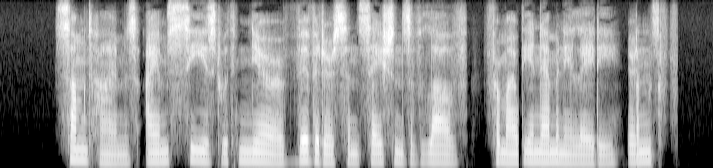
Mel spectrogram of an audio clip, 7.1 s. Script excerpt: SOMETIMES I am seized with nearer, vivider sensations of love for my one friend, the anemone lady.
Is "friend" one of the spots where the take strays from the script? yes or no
yes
